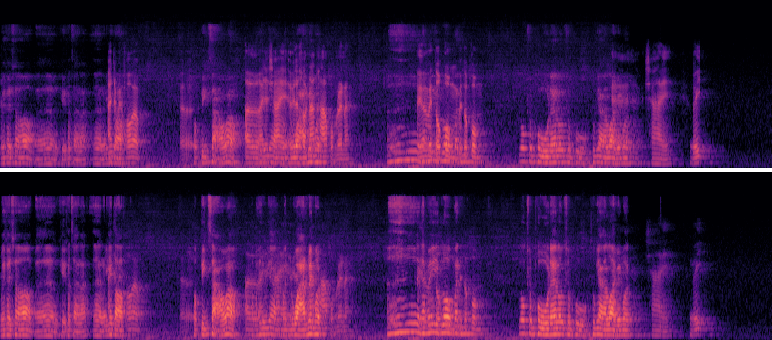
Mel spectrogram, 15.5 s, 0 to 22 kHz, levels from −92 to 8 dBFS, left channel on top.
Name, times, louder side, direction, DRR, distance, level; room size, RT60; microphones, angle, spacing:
voice 1, 0.0-2.5 3.9-4.8 5.0-6.5 7.7-9.5 10.4-12.7 13.8-13.9, right 6 dB, 55° right, 14 dB, 0.3 m, -28 dB
voice 2, 2.2-2.8 3.6-3.9 4.9-7.0 8.3-9.7 12.2-12.6 13.0-13.4 13.9-14.0, left 6 dB, 55° left, 13 dB, 0.4 m, -33 dB
sound 1, 2.3-12.2, equal, 10° right, 3.8 m, -52 dB
10.0 x 5.9 x 5.1 m, 0.91 s
head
